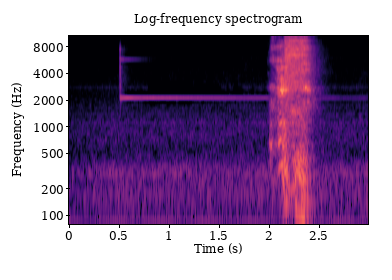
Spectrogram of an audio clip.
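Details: Sneezing from a Black woman who mentions allergies: a brief chime tone, then a single loud, hissing sneeze burst of about half a second against quiet room noise.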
